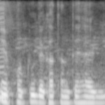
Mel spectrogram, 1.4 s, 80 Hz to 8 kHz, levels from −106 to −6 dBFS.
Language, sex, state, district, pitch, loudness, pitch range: Chhattisgarhi, male, Chhattisgarh, Rajnandgaon, 130 Hz, -18 LUFS, 125-135 Hz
